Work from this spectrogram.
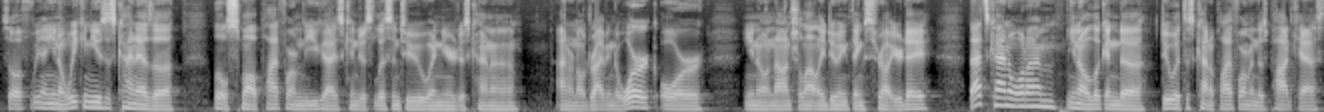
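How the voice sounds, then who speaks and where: Very fast and fairly low in pitch, a man talks with ordinary pitch variation on a very clean recording with a silent background. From south central Minnesota. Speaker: hunting podcast host. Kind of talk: casual solo podcast monologue. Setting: podcast studio.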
